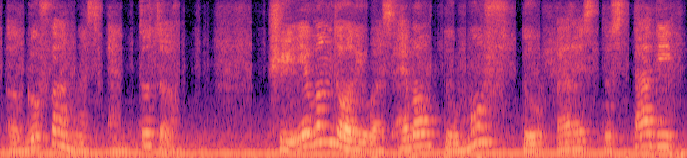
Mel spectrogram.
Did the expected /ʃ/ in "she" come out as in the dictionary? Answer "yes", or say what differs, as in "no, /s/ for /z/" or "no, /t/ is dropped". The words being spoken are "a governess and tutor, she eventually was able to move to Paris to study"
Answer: yes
